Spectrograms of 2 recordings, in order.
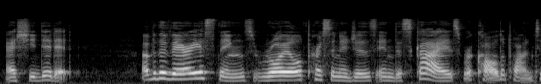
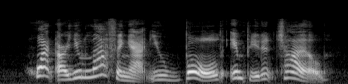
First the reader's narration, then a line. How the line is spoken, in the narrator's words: Miss Minchin exclaimed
